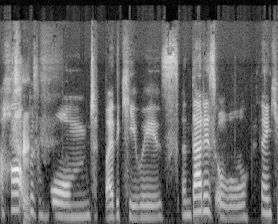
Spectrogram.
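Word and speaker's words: KeyWe: it's a game called kiwi it's absolutely it's kiwis running a post office it's spelt like key as in like keyboard and then we as in us and it's like kiwis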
